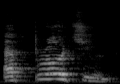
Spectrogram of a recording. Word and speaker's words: approaching: আচ্ছা, তারপরে দেখো দেখেছি দ্য ট্রেন ইজ অ্যাপ্রোচিং, দেখো বানানটা ROACH, মনে আছে? ও এ থাকলে ডিপথং আমি বলেছিলাম ও উচ্চারণ হয়, ROAD road, GOAT goat, COAT coat.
